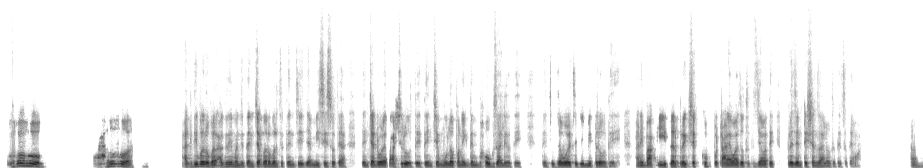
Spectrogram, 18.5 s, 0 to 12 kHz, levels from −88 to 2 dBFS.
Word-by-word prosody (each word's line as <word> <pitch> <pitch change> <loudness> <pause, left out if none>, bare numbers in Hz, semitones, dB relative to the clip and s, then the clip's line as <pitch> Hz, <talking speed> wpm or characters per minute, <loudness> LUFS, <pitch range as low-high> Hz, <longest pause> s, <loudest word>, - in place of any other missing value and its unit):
हो, 125 - -9 0.3
हो. 155 -10 +5 1.0
हो, 155 +3 -2
हो. 140 -8 +3 1.1
अगदी 115 +8 +1
बरोबर. 140 -5 +6
अगदी 130 +7 -1
म्हणजे 120 -2 -3
त्यांच्या 125 0 +1
बरोबरचे 125 -1 +1
त्यांचे 110 0 -2
ज्या 105 0 -1
मिसेस 105 +3 -6
होत्या, 100 -1 -3 0.4
त्यांच्या 105 +4 +1
डोळ्यात 110 0 +3
अश्रू 340 0 +2
होते. 375 0 -1
त्यांची 100 +2 -3
मुलं 110 +1 +1
पण 115 -2 -3
एकदम 110 +1 -3
भावुक 110 +2 0
झाले 95 -2 -1
होते. 90 0 -9 0.4
त्यांचे 95 +1 -8
जवळचे 105 -1 +4
जे 110 - +2
मित्र 105 0 -2
होते 95 -3 -1 0.4
आणि 105 +3 -1
बाकी 100 +4 0
इतर 120 +2 +2
प्रेक्षक 115 -1 0
खूप 140 0 -6
टाळ्या 100 +1 +2
वाजवत 105 0 +1
होते. 115 - -18
जेव्हा 105 -1 0
ते 115 - -2 0.3
प्रेझेंटेशन 100 -1 +1
झालं 90 -3 -5
होतं 85 - -11
त्याचं - - -16
तेव्हा. - - -17 1.1
हां 100 - -10
110 Hz, 150 wpm, -23 LUFS, 105-125 Hz, 1.1 s, बरोबर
